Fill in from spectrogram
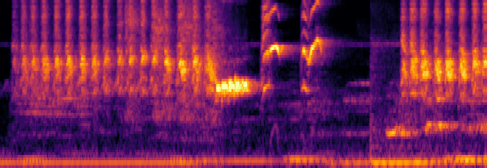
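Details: Lively White-rumped shama with full fill-ins, meant to trigger song in lazy shamas: a fast rattling trill, a few sharp slurred whistles, then the rattle resumes.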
